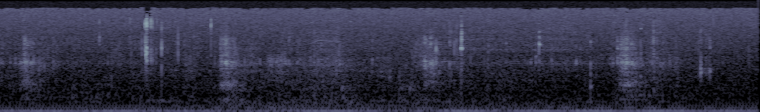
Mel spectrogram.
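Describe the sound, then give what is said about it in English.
Quiet chewing of food with crisp, irregular crunches and bites, a steady mastication rhythm of moist clicks over a low background hum, no talking. “Just chew down and just be aware of what's happening in the mouth and in the mind as we chew down.”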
